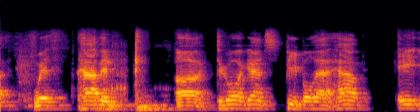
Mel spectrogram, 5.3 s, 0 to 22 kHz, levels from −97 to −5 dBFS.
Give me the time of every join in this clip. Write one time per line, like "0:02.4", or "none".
none

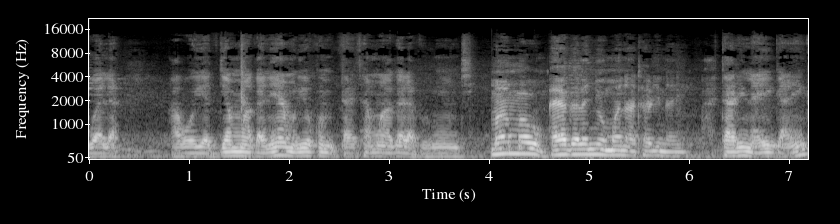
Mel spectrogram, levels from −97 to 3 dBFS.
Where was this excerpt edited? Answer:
0:03.9
0:04.6

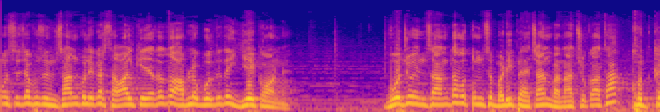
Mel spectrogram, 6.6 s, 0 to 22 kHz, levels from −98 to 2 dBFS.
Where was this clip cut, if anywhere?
none

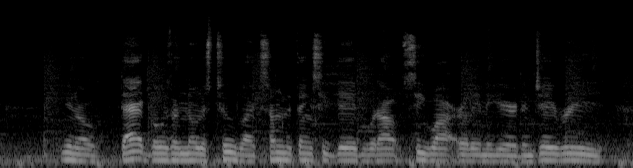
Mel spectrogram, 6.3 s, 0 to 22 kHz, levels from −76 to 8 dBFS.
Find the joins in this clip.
0:02.6

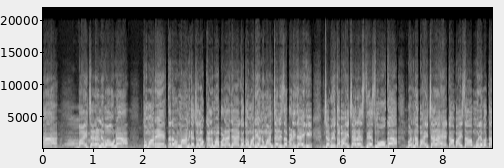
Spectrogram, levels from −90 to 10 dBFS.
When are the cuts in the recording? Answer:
none

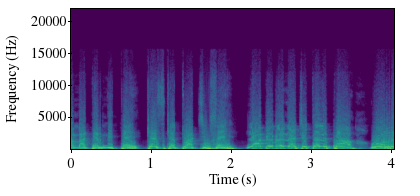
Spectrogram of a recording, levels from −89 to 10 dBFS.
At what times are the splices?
0:00.9
0:02.1

